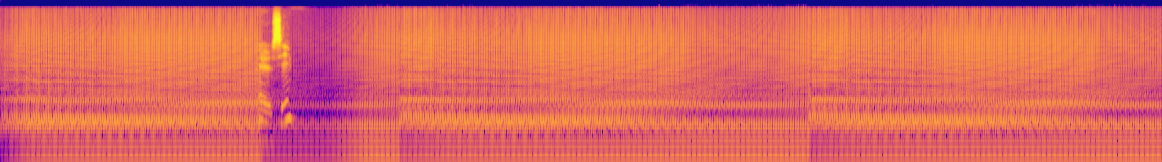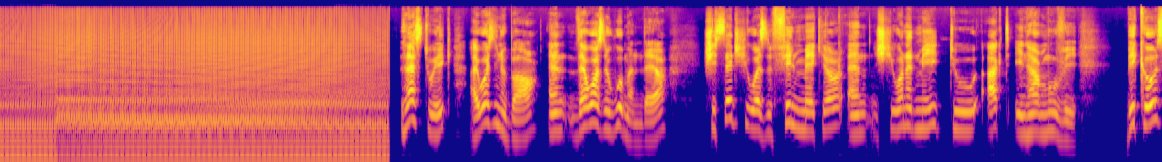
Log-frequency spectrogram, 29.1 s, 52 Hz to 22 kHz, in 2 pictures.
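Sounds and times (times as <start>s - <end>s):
synthesizer low drone: 0.0s - 19.4s.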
